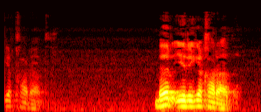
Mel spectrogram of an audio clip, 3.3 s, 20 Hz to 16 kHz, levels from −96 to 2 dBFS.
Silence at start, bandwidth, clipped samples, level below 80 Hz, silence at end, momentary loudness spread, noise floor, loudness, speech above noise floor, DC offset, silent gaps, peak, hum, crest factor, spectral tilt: 0.1 s; 7.6 kHz; under 0.1%; -56 dBFS; 0.35 s; 26 LU; -59 dBFS; -17 LUFS; 40 dB; under 0.1%; none; -2 dBFS; none; 20 dB; -9 dB/octave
